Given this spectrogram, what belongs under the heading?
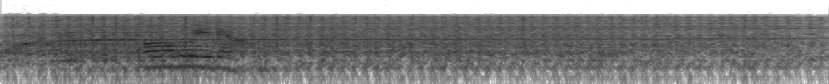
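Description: A sewing machine runs steadily with a fast, even whirring stitch, while a person speaks briefly near the start.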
